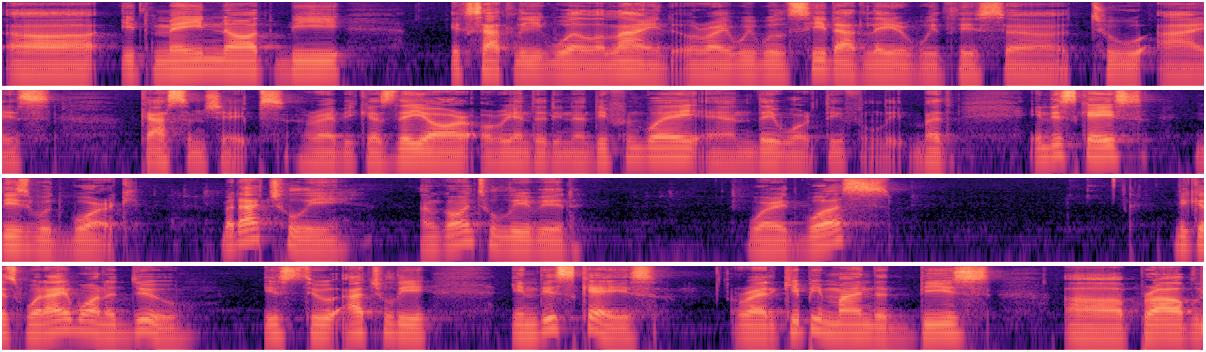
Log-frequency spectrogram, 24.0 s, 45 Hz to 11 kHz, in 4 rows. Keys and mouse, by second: 0.7 middle click, 7.1 shift+middle click, 17.4 right click, 18.7 middle click.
